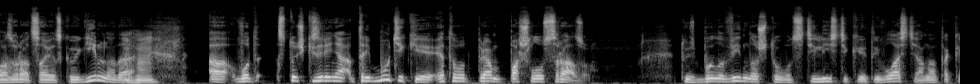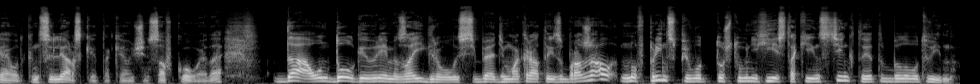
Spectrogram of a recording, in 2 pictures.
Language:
Russian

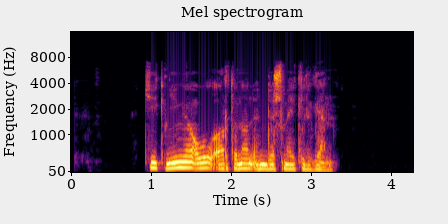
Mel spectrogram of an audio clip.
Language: Bashkir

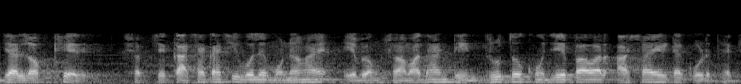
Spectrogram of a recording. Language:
Bangla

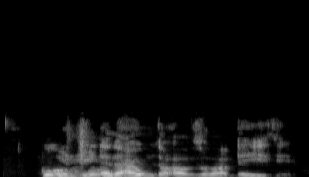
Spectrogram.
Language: Kabyle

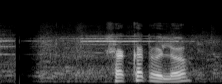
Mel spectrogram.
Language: Bangla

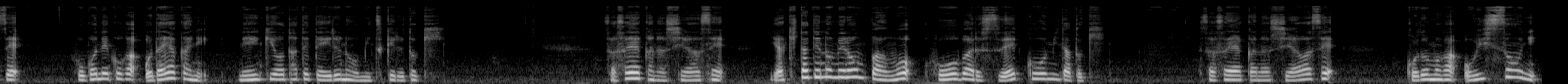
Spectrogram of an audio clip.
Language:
Japanese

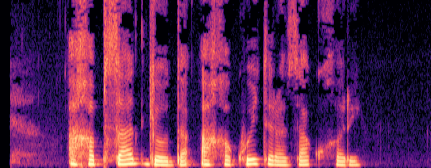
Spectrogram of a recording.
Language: Abkhazian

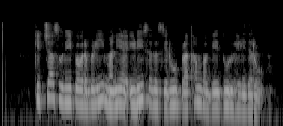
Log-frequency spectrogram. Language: Kannada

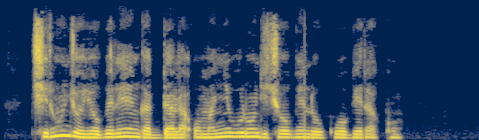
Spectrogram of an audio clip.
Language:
Ganda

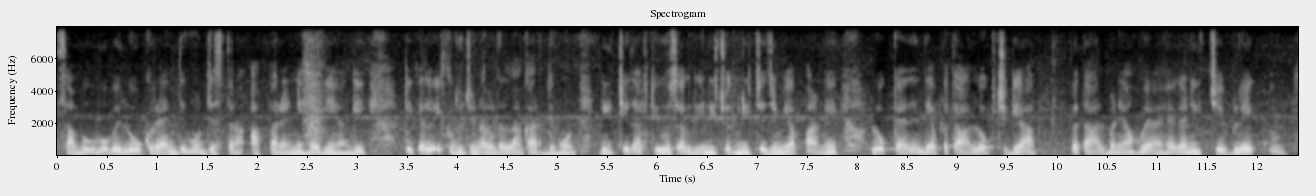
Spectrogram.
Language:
Punjabi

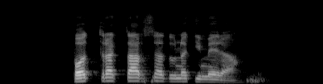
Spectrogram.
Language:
Catalan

